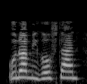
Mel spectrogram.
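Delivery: usual speaking voice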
